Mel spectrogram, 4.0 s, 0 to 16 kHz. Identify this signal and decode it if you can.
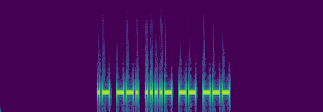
Morse code, heard as a keyed tone, about 40 wpm, 650 Hz. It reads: AG4MO
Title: SOTA QSO Practice 40wpm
